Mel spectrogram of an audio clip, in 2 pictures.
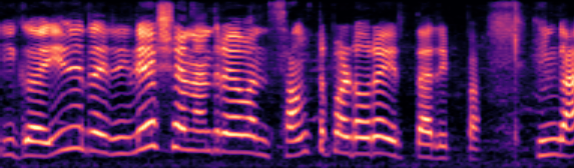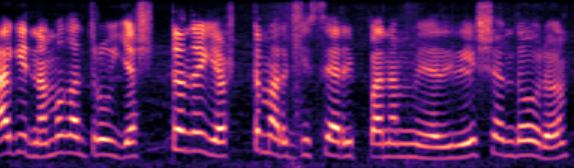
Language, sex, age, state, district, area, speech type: Kannada, female, 18-30, Karnataka, Dharwad, rural, spontaneous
